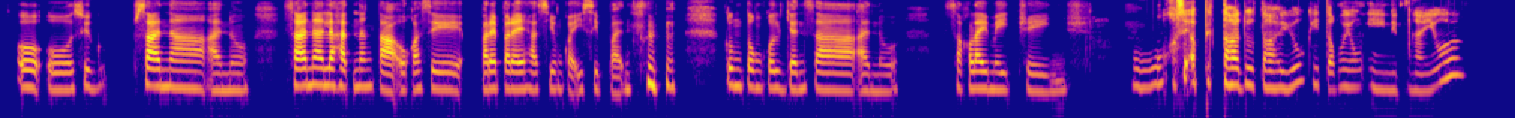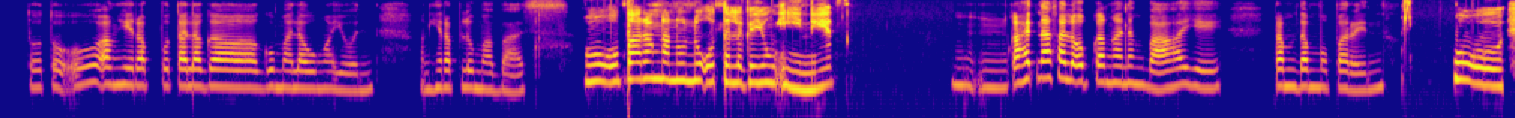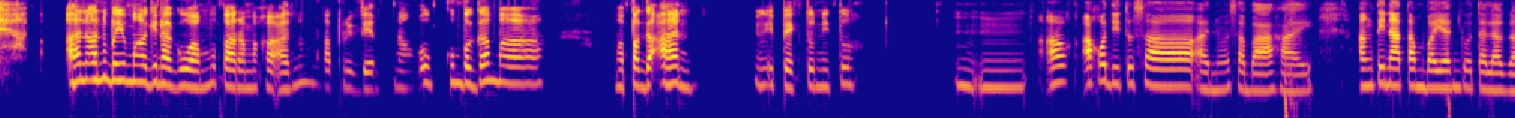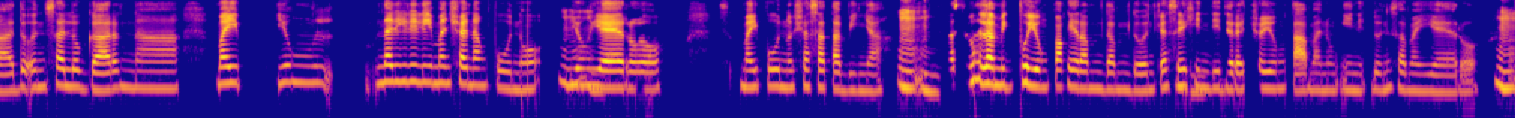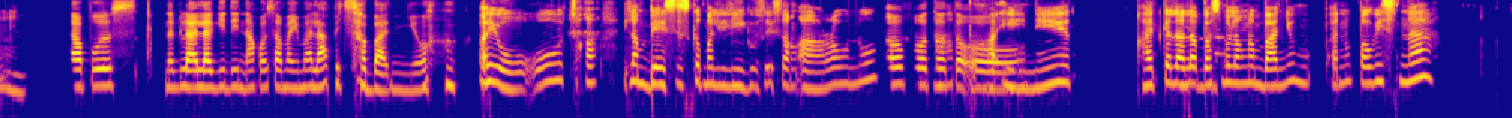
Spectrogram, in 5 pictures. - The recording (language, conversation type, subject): Filipino, unstructured, Ano ang palagay mo sa epekto ng pag-init ng daigdig sa Pilipinas?
- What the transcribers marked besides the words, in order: tapping; chuckle; static; other background noise; distorted speech; chuckle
